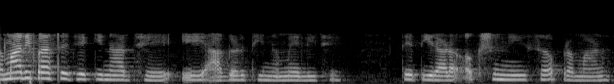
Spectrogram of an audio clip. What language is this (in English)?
Gujarati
